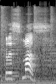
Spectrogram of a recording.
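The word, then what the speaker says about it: Christmas: क्रिसमस, क्रिसमस, इसमें T silent रहता है।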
